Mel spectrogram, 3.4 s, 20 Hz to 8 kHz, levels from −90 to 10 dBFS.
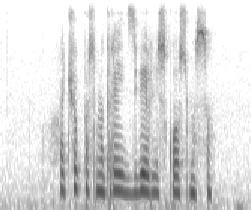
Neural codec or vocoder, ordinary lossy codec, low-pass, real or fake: none; Opus, 16 kbps; 7.2 kHz; real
